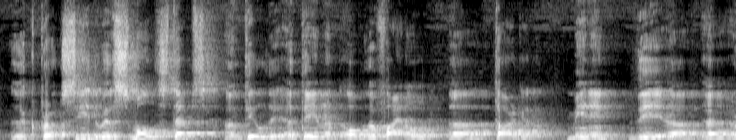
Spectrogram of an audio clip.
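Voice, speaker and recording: A non-native English-speaking man delivers a motivational lecture as a life coach, pausing often and filling the gaps with hesitant sounds. His voice sits at an ordinary middle pitch. The recording carries heavy echo, as if made in a bare, reverberant room. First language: not English. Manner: slow and deliberate with frequent hesitations and fillers. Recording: very echoey room.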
